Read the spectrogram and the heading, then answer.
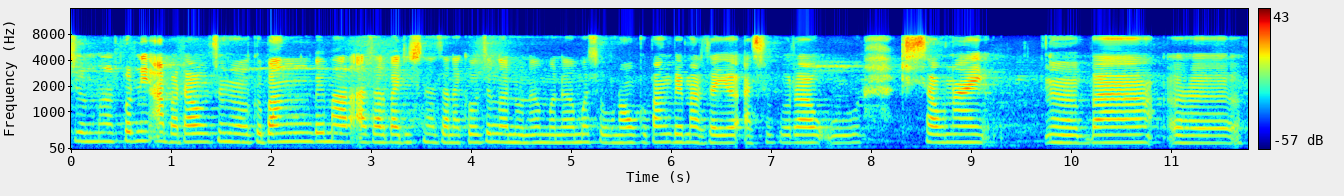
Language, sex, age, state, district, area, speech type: Bodo, female, 45-60, Assam, Chirang, urban, spontaneous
